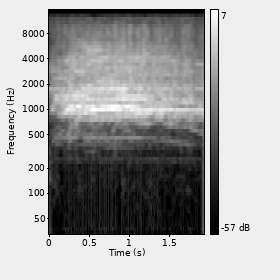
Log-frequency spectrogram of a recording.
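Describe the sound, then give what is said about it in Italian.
A large audience claps and cheers for a second applause-meter recording, in a steady, dense roar that holds at full volume for a couple of seconds, with scattered shouts mixed into the continuous wash of applause. “Fine la registrazione, partiamo con il secondo Vai. applausometro.”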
